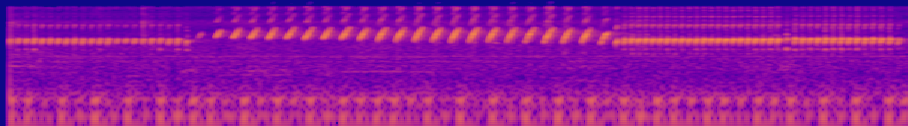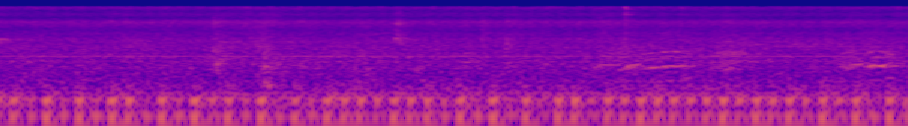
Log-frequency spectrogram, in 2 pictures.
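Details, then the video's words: Young canary just learning to sing: a short steady note, a fast buzzy trill, then a long flat whistle, the bird falling quiet after about four and a half seconds, over a constant low pulsing hum. "Baru belajar bunyi"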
